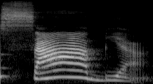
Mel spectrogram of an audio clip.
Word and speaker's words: sábia: fala com mais força se eu quiser dizer que uma menina é muito sábia eu digo ela é muito sábia eu tô no sei o saco com bastante força né se eu quero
